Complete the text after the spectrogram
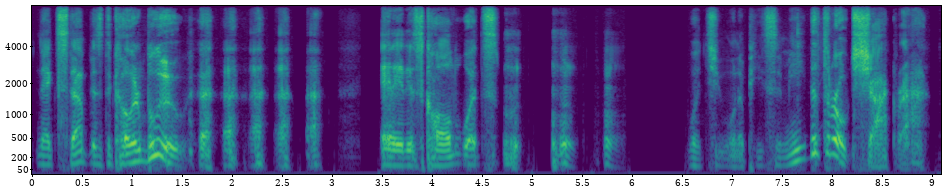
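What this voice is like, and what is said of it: Mock kung fu master voice. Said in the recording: “I'm talking in my kung fu voice.”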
